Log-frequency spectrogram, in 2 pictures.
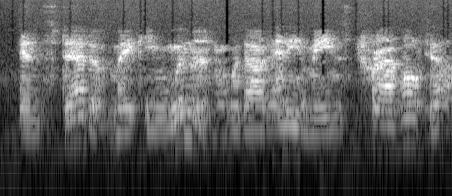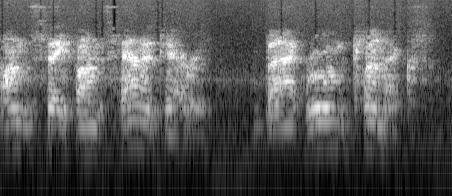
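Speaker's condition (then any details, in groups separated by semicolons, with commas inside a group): Cerebral palsy; uses wheelchair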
